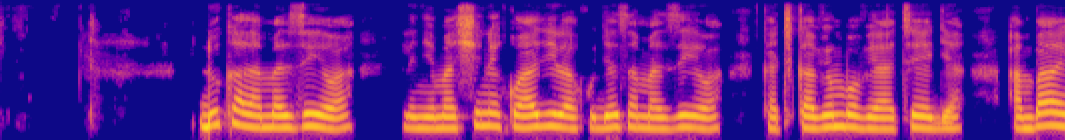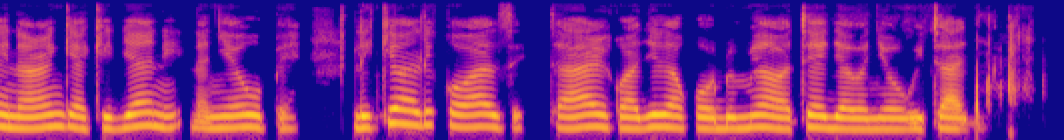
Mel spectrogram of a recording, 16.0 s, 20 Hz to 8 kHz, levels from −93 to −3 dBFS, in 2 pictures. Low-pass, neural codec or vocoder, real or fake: 7.2 kHz; none; real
